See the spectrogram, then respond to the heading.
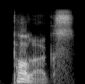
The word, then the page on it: pollex: British English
